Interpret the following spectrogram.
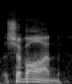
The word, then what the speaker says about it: Siobhan: like that word and then know that it's pronounced sha Siobhan there's no way like chevron that makes sense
